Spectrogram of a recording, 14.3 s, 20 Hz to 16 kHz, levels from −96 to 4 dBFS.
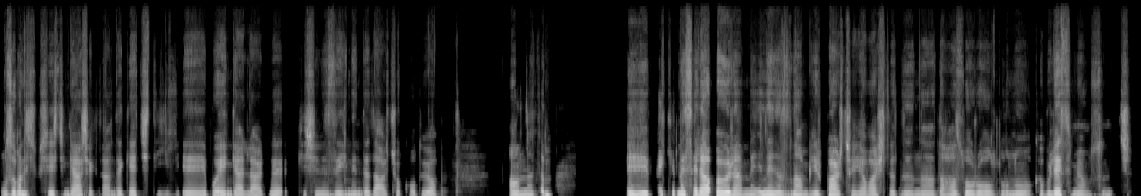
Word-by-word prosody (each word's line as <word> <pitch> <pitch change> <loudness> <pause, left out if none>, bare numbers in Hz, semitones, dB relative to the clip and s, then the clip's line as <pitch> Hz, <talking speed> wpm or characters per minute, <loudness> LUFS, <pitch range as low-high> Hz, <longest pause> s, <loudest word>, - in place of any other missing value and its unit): o 180 - -6
zaman 215 +4 +2
hiçbir 230 - -7
şey 190 - 0
için 195 +3 -7
gerçekten 170 -5 -3
de 195 - -1
geç 180 -1 -4
değil. 170 0 -22
Eee, 170 +2 -2
bu 180 - 0
engeller 160 -3 -1
de 200 +1 -2 0.2
kişinin 175 -1 -7
zihninde 170 -1 -4
daha 155 -2 -2
çok - - -12
oluyor. 165 -1 -3 0.9
Anladım. 260 -1 -1 0.9
Eee, 220 0 +6
peki, 295 +5 -4
mesela 285 -8 +7
öğrenmenin 250 +5 +6
en 200 0 +6
azından 210 -5 0
bir 190 +2 -2
parça 180 -2 +1
yavaşladığını, 150 -1 -5
daha 160 +1 -3
zor 160 0 0
olduğunu 155 -1 -2
kabul 170 +2 -5
etmiyor 175 -7 +3
musun 190 +6 -13
hiç? - - -9
175 Hz, 145 wpm, -24 LUFS, 160-205 Hz, 0.9 s, mesela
